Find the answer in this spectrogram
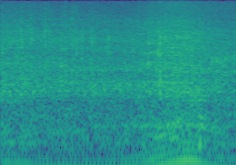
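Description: A small hatchback's engine running at low revs, rising a little near the end as the car pulls away.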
